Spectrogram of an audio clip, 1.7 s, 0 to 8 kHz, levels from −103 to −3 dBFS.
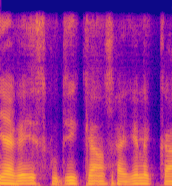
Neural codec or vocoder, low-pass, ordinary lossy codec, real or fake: vocoder, 44.1 kHz, 128 mel bands every 256 samples, BigVGAN v2; 7.2 kHz; none; fake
